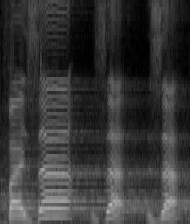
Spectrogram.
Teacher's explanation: Jadi sofir itu anginnya lebih jelas kalau dibandingkan dengan yang sifatnya hamas ya. Faza ditekan, faza ya, dia posisinya ujung lidah dengan uram gigi bawah ya.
